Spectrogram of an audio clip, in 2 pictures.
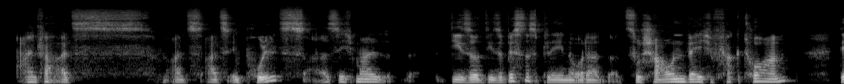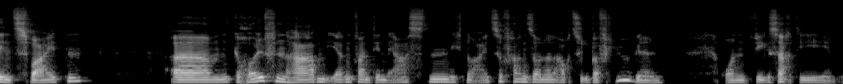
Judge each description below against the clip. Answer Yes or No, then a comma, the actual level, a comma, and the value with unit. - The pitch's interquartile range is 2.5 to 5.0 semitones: Yes, average, 2.8 semitones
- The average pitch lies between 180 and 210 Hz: No, low, 115 Hz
